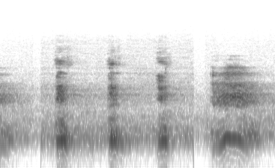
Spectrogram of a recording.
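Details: Real deer recording. Three quick, clipped bleats less than a second apart, followed by one longer, arching nasal call.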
